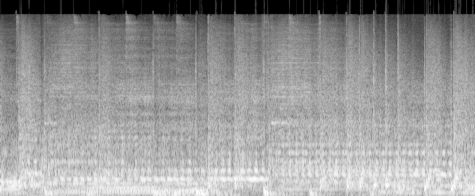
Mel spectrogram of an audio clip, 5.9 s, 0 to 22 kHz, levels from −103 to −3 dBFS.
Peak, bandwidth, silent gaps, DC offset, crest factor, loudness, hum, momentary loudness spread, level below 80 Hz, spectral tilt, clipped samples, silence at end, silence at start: 0 dBFS; 16.5 kHz; none; 1%; 8 dB; -9 LUFS; none; 2 LU; -18 dBFS; -6 dB/octave; 0.3%; 0 s; 0 s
